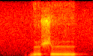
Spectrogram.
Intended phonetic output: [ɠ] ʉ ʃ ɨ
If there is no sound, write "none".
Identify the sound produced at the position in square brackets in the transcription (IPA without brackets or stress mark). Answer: ɠ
